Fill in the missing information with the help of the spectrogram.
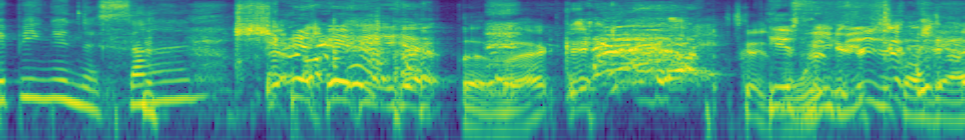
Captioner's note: laughs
